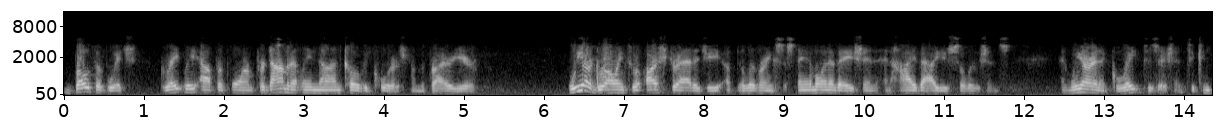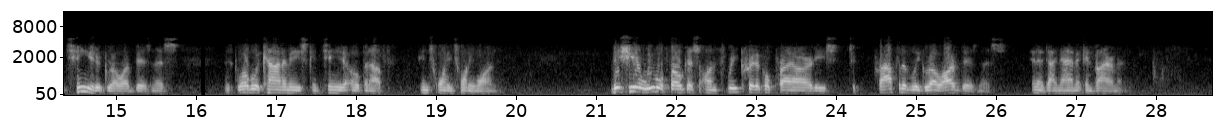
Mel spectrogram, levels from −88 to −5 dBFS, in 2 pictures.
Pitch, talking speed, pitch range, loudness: 120 Hz, 140 wpm, 110-130 Hz, -30 LUFS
